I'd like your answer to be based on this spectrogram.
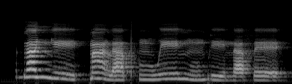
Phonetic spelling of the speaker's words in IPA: ɡ a˦ ɲ eː˦˨ k͡p ã˦˨ l a˨ pʰ ũ˨ w eː˦ ŋ ũ˨˦ b eː˨ n a˨ f ɛ˨

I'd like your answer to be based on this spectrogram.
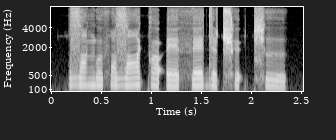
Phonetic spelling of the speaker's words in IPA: zˤ æ ŋ o θ ɯ zˤ ɛ k ɒ ʔ ɛ θ ɛ d ɛ ʈ͡ʂʰ ʏ ʔ t͡ɕʰ ɯ

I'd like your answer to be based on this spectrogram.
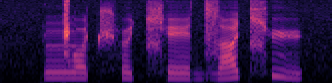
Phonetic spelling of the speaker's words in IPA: ŋ͡ǁ ɔ t͡ʃʰ ɵ t͡ɕʰ e d͡z a t͡ɕʰ y

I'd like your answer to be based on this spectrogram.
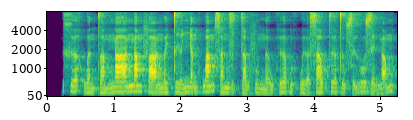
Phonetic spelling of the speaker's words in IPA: x ɨ˨˦ ə̯ h w ə˨˩ n t̪ a˨˩ m ŋ aː˧ ŋ a˧ m f a̰ː˧˨ ŋ ə˨˩ j t̪ i˨˩ ə̯ ɲ a̰˧˨ n h w a˨˦ m s a˨˦ n z ə˨˩ t̚ z a˧˩ w f u˨˦ n əː˨˩ w h ɨ˧ ə̯ ɓ ṵ˧˨ h w ɨ˧˩ ə̯ s a˧ w t̪ ɨ˧ ə̯ t̪ ɨ̰˧˨ w s ɨ̰˧˨ ɣ u˧ z e˨˩ ŋ a̰˧˥ m

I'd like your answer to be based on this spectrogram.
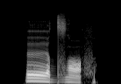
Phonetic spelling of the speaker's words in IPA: ɘː d zˤ ã f

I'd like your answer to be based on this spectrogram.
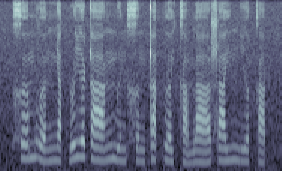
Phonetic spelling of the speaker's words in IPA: x əː˧˥ m v əː˨˩˨ n ɲ a˨˩ t̚ ɹ i˧ ə̯ ʈ aː˨˩˦ ŋ m ɨ˨˩ n x ə˨˩ ŋ ʈ a˦˥ t̚ l ə˨˩ j k a˨˩˨ m l aː˨˩˦ ʂ a˧˥ j ŋ i˨˩˦ ə̯ k a˨˩ k̚

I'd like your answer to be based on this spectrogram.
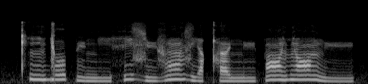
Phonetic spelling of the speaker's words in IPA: kʰ ĩ˥ ɟ o˥ p y˩ ŋ i˩ h i˥ z y˩ v õ˥ z i˩ qʰ y˩ ŋ y˩ p ɔ̃˥ ʎ ɔ̃˥ ŋ y˩

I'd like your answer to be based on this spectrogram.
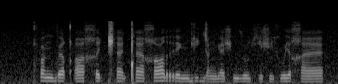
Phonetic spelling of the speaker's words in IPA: qʰ u ŋ ɡ u j qʼ æ χ i ǁ æ ǃ æ χ ɑ r e ŋ ɡ i ɟ ɑ ŋ ɡ æ ʃ n z u ç e ʃ i x u j χ æ

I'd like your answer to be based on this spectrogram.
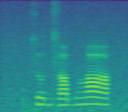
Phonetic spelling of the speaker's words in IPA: t͡s u˨ d͡z ɒ˨ bʱ ɒ˦˨

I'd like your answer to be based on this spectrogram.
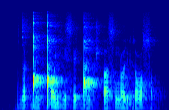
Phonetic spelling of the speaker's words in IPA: dˤ i ɡ͡ǃ e ǃ ɔ j i s ɾ e ɡ͡ǃ œ t͡ʃʼ e sˤ ŋ y r o sˤ

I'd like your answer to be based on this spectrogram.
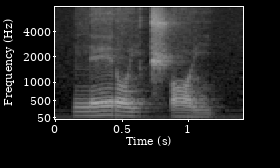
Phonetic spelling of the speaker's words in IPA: n e ɾ o j t͡ʃʼ ɔ j

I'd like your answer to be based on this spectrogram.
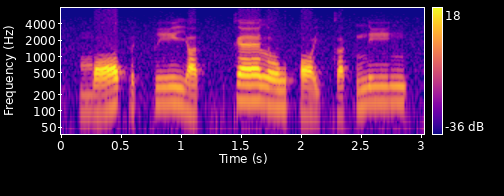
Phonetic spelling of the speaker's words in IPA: m ɔː˨˥ p ɪ˨ k̚ p iː˥ j ɐ˧ t̚ | k ɛː˥ l o˧ w h ɔː˨˩ j k ɐ˨˥ k̚ n̪ iː˥ ŋ

